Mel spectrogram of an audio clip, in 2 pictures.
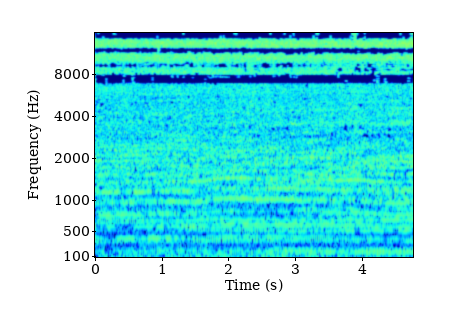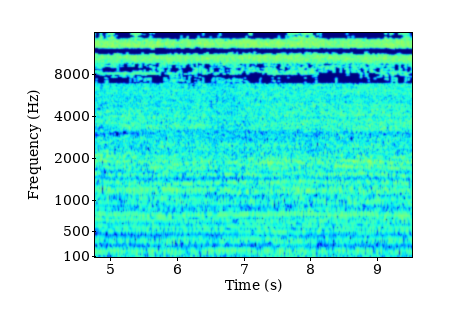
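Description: Small quadcopter drone hovering low, its propellers giving a steady buzzing hum of several pitches together.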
